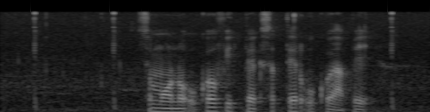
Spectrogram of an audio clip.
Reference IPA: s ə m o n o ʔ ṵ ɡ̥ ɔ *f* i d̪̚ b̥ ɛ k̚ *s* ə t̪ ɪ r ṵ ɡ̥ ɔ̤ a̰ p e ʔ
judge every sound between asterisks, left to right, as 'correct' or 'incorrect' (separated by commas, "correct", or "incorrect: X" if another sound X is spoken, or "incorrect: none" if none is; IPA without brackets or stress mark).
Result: correct, correct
